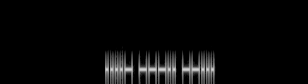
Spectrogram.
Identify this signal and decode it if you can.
Morse code, heard as a keyed tone, about 50 wpm, 700 Hz. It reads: 487
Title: Numbers - 3-Digit 50wpm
